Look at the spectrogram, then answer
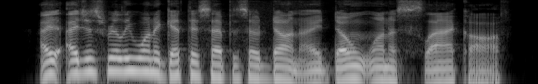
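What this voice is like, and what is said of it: Tired, low-energy voice. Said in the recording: “I feel dead. ... I'm so tired. You can probably hear it in my voice.”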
